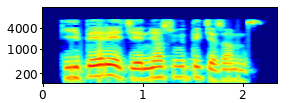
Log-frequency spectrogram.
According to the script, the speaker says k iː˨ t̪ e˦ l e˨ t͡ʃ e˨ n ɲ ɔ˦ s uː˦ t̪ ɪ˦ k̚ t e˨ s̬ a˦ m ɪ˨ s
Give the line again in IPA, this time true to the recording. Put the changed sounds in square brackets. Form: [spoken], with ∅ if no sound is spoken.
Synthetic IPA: k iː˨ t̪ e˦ [ɾ] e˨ t͡ʃ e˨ n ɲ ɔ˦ s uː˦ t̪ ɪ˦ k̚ [t͡ʃ] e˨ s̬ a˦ m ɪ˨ s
